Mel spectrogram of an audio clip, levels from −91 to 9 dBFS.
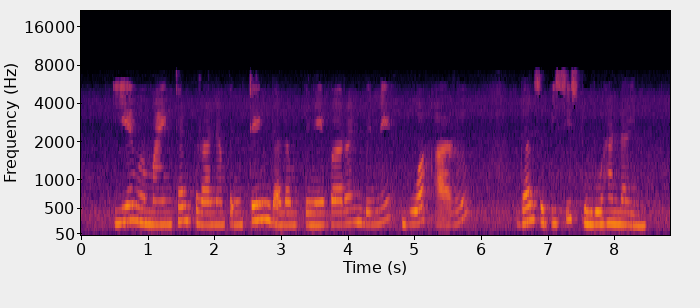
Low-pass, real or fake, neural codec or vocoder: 7.2 kHz; real; none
